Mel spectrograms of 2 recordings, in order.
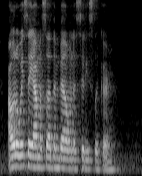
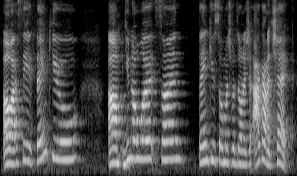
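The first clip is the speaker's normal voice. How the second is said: excited thanks; 8 semitones higher, 7 dB louder than usual. Real, not acted. Thanking a viewer for donation.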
